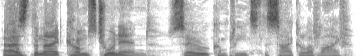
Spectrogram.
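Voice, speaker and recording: A man hosting a radio show, reading mock nature-documentary narration in a deadpan, solemn way. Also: medium pitch, moderate pace, dry recording, clean studio sound. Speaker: host of a live variety radio show.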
